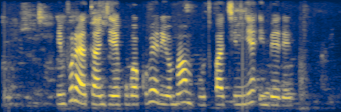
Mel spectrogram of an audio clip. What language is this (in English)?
Kinyarwanda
